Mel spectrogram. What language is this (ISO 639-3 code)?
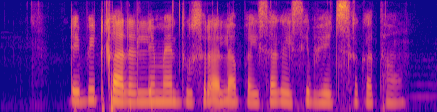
hne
